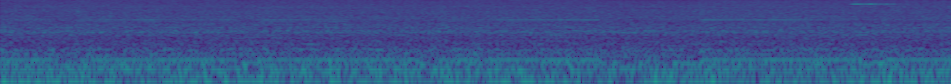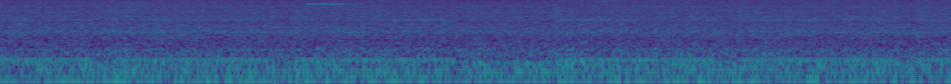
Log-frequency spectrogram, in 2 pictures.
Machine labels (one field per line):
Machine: slide rail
